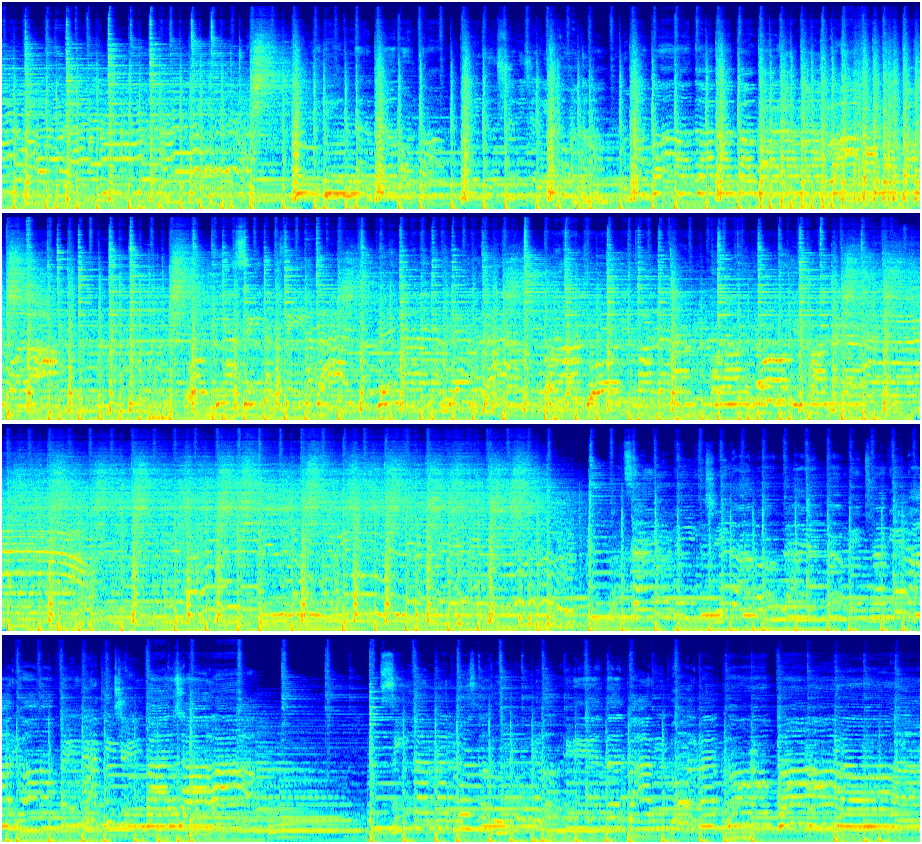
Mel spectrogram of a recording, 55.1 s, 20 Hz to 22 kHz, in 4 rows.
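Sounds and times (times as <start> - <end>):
rock band playing live: 0.0 - 55.0.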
